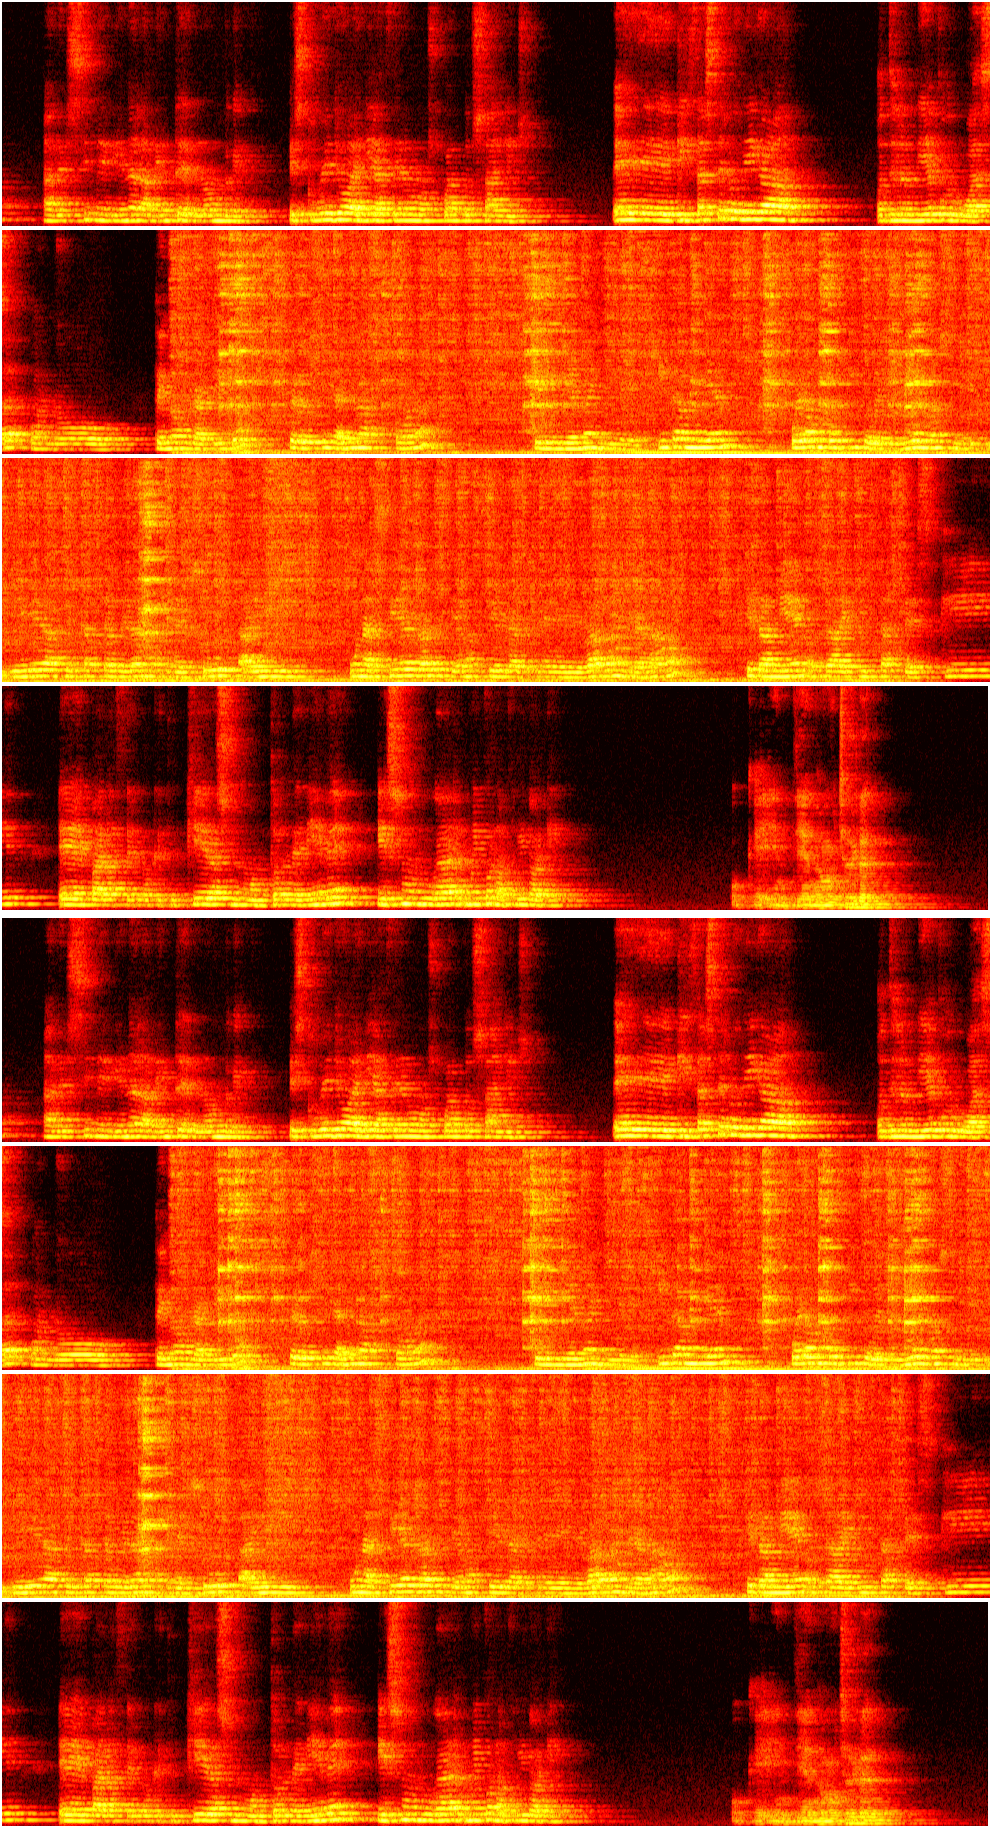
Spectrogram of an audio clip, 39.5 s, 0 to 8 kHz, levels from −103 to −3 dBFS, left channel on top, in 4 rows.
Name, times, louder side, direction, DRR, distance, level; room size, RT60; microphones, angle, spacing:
voice 1, 0.4-2.4 2.9-5.2 6.1-8.0 8.8-11.0 11.4-12.4 12.8-14.2 15.2-17.2 17.8-22.7 23.2-26.6 27.2-29.8 30.2-33.1 33.4-35.2, equal, 10° left, -5 dB, 0.3 m, -21 dB
sound 1, 11.5-28.8, equal, 10° right, 1.0 m, -32 dB
sound 2, 12.0-12.9 13.4-13.7 15.1-15.7 16.5-17.0 17.4-18.3 18.6-19.3 20.2-20.6 21.1-21.8, right 3 dB, 60° right, 0.7 m, -27 dB
voice 2, 37.2-38.3, left 1 dB, 75° left, -1 dB, 0.7 m, -26 dB
3.2 x 2.0 x 3.8 m, 0.95 s
head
